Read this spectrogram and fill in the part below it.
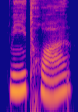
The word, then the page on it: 谜团: mí tuán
